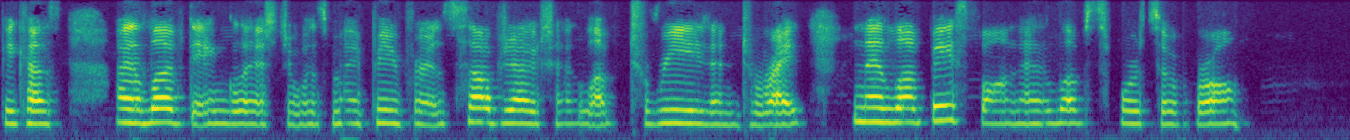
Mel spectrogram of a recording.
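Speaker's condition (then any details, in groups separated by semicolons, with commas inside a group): ALS; symptom-directed treatments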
